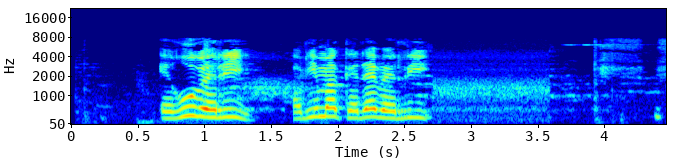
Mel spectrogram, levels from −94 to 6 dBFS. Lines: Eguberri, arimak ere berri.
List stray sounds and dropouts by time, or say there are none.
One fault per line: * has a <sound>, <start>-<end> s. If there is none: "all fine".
all fine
